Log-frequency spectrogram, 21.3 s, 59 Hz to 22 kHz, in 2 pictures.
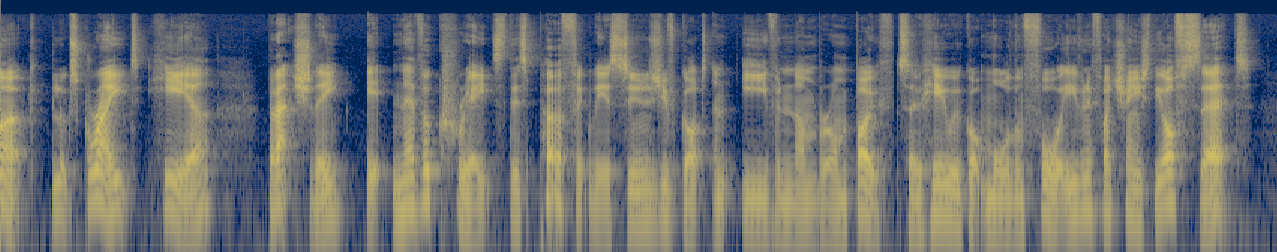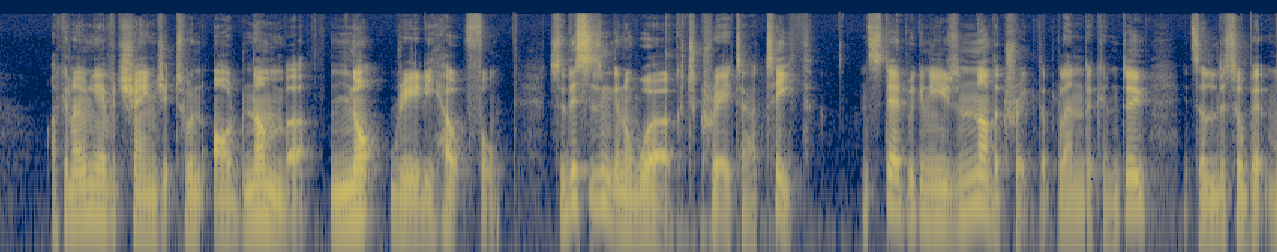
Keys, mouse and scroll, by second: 9.3 click, 13.9-14.3 scroll down 1, 14.3 middle click, 16.2 click, 16.4-16.9 scroll down 1, 16.9-18.1 scroll up 1, 18.1 click, 18.8 scroll down 1, 19.2 shift+middle click, 19.5 scroll up 1, 20.1 middle click.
